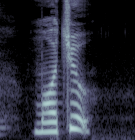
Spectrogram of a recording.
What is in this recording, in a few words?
"mocu", Apatani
